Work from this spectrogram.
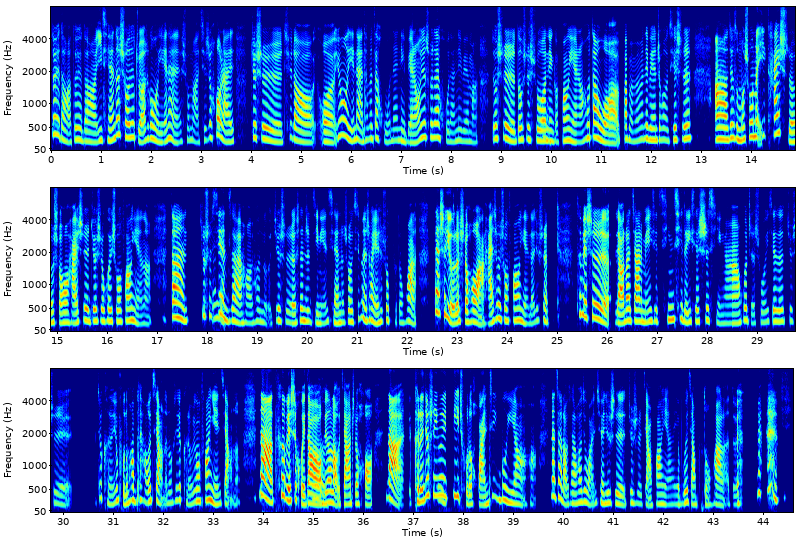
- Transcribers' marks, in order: laughing while speaking: "对"; laugh
- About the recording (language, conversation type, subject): Chinese, podcast, 你怎么看待方言的重要性？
